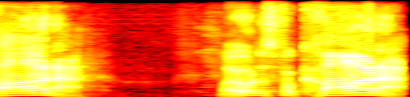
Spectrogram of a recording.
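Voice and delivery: put-on heavy Boston accent, laid on thick. Retelling a man answering whose order it is, thick Boston accent. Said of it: "He had the thickest Boston accent I ever heard".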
